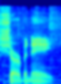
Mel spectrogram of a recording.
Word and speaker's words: Charbonnet: Yeah, Zach Charbonnet. – Hmm. – Which rhymes with Chardonnay.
